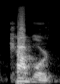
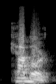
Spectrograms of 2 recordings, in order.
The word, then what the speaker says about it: cupboard: There is also، خلي بالك الله يبارك لك في النطق، cupboard مش كبورد، لا cupboard. There is also cupboard I put my t-shirt, socks and other clothes in this.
